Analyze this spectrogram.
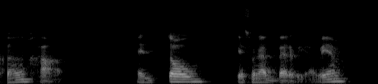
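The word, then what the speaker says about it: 都: Quizás esta sílaba les cueste pronunciarla porque en español no tenemos muchas palabras que sean la unión de vocal o u.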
